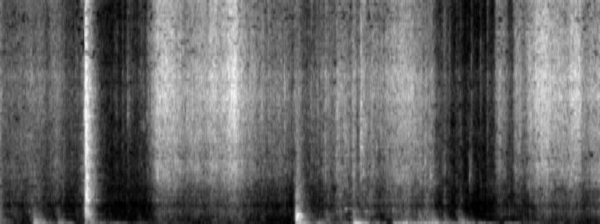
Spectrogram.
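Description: Plastic shopping bag rustling and crinkling while items are put into the plastic drawers of a refrigerator's freezer, with a sharp knock just under a second in and another about three seconds in.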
